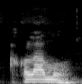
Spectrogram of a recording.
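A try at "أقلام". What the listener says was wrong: Aklamun. Mun. Tanwin. Jangan lupa ya. Af'alun panjang. Ahjarun, aklamun, auladun. Itu sama wazannya.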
